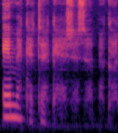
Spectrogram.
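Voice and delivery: breathy unvoiced syllables, very soft; whispered light language. Channeler whispering light language to listeners, hushed.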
